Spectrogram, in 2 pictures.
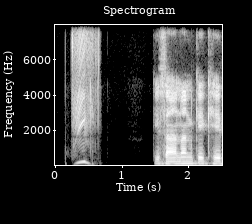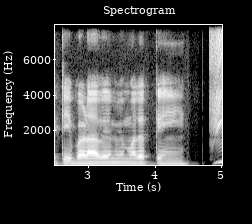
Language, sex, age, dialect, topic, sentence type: Bhojpuri, male, <18, Western, agriculture, statement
